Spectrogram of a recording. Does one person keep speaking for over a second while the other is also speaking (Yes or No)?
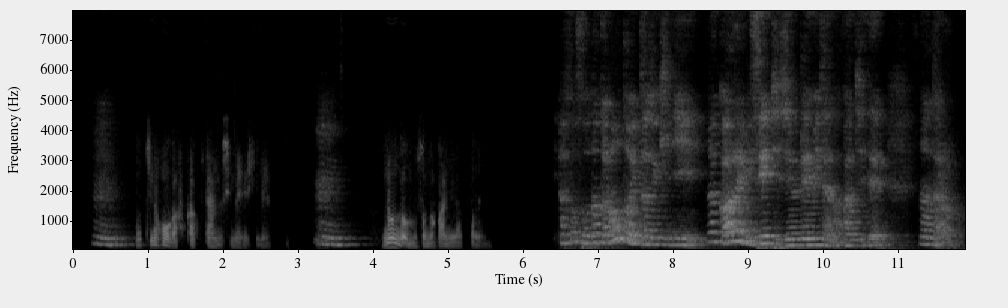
No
